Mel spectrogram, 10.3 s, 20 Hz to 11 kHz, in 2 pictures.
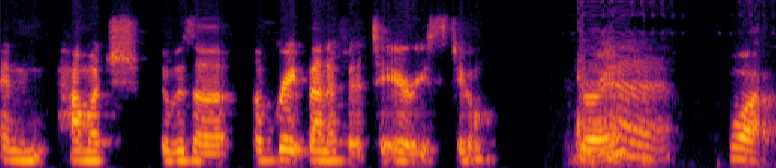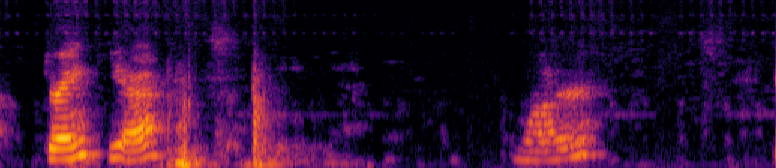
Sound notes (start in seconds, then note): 3.9 vocalizes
